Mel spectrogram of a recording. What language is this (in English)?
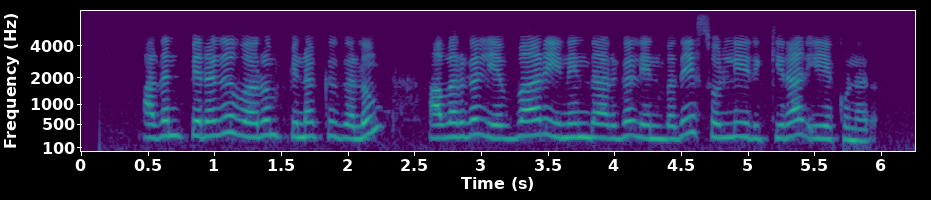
Tamil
